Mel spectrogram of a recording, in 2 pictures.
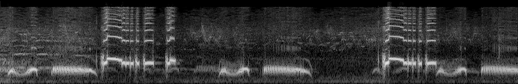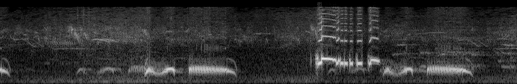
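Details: Spotted dove used as a decoy at a trap to lure wild doves, while a wild bird with a medium-pitched voice is awaited. Low, rounded coos come in short groups, broken by loud sharp clicking bursts.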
